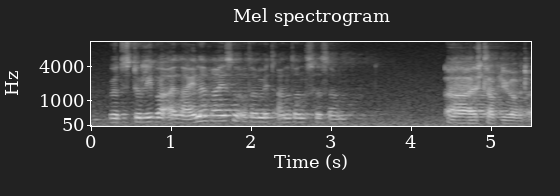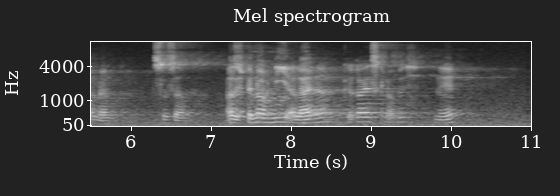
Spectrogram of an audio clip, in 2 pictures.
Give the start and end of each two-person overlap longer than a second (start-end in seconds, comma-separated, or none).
none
